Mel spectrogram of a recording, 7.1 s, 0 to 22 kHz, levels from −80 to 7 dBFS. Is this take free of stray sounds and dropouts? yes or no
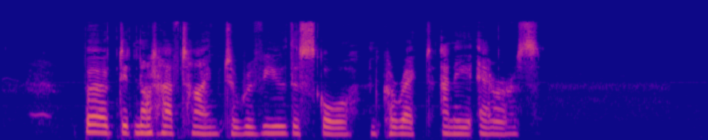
yes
